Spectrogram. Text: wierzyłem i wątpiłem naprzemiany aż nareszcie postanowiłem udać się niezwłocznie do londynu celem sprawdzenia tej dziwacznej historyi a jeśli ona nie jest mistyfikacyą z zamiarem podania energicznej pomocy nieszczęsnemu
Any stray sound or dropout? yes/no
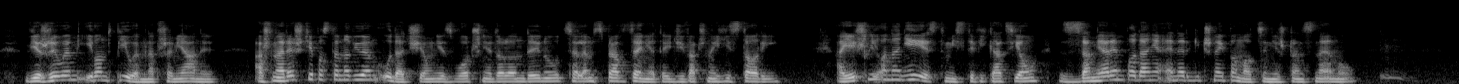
yes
